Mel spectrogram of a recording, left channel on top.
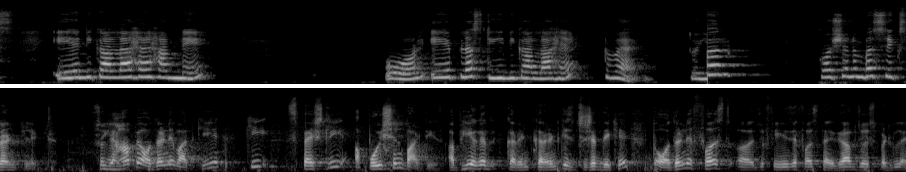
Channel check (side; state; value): both; different; correlation 0.00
